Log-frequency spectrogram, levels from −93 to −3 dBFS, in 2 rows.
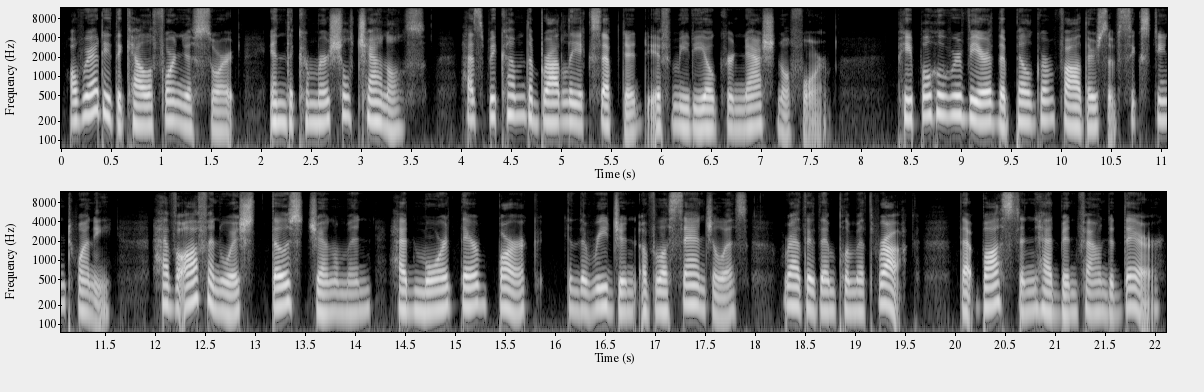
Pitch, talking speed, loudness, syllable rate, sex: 180 Hz, 140 wpm, -21 LUFS, 4.7 syllables/s, female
